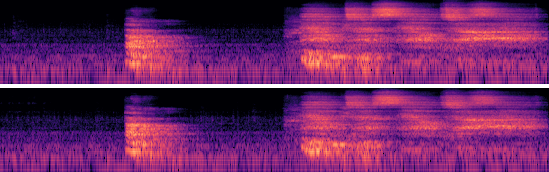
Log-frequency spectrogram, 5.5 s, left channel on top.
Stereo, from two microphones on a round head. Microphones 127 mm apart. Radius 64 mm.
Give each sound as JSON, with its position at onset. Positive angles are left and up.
{"t": 1.2, "sound": "laughter", "side_deg": -25, "distance_m": 1.5}
{"t": 3.0, "sound": "whispering", "side_deg": 20, "distance_m": 0.6}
